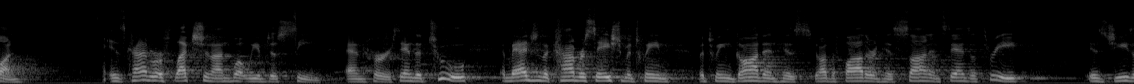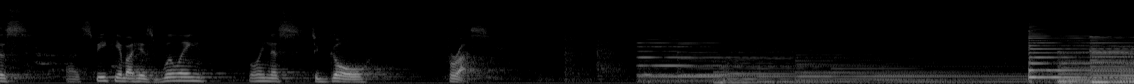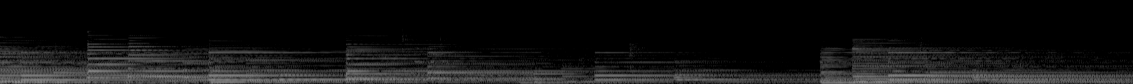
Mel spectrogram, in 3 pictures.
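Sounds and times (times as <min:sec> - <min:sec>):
slow piano chords: 0:17.6 - 0:34.0.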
